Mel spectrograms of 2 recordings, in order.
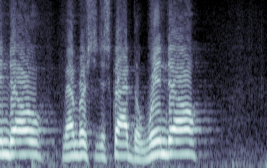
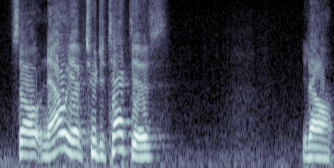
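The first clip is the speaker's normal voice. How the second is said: usual speaking voice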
